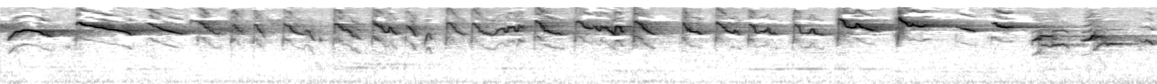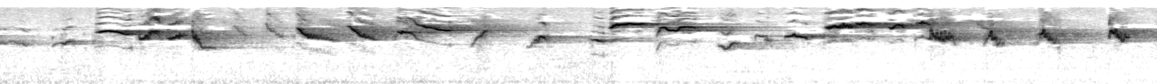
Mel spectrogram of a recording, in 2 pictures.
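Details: Vigorous rolling song of an Oriental white-eye, harsh 'nembak' style intended to provoke other birds; long chains of sharp, high chirps, some phrases dropping in pitch, delivered continuously for over eleven seconds.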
